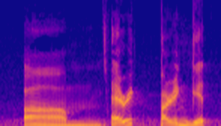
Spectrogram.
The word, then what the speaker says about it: Paringit: Eric Paringit. Yeah. Sorry for saying it in another language. It's supposed to be pronounced that way.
